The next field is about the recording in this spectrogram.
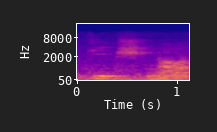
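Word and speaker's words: tīkṣṇa: But the pitta causes what we call Tikshna Agni. This should be a long I here. I don't have the accent mark indicating that. Tikshna Agni.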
